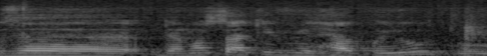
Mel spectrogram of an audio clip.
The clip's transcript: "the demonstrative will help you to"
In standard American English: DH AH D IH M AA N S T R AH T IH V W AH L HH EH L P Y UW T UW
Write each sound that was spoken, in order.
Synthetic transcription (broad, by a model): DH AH D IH M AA S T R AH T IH W AH L HH EH L P Y UW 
